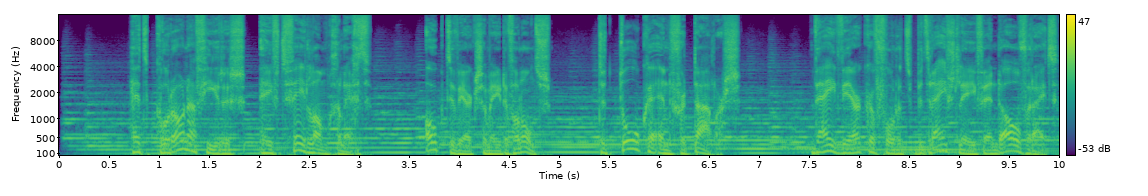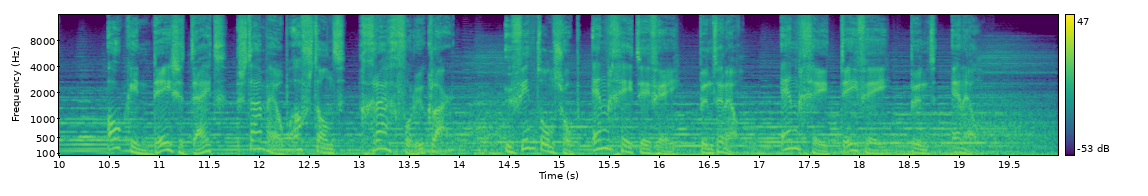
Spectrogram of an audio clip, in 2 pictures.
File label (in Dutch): Radiocommercial Corona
